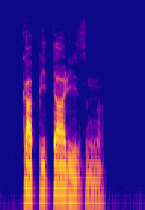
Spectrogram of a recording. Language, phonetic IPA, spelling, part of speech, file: Polish, [ˌkapʲiˈtalʲism̥], kapitalizm, noun, Pl-kapitalizm.ogg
